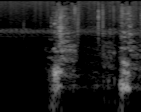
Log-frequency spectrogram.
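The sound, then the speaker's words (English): A female dingo gives two short, low growls about half a second apart as she sticks her head in through a hole in a shack, moderately loud against a quiet background with no one talking. “The little beast stuck her head in and growled.”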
